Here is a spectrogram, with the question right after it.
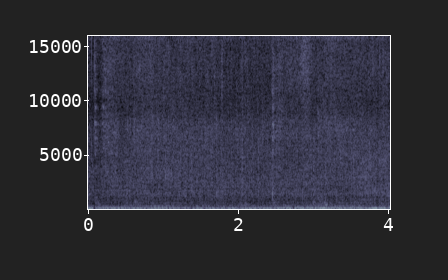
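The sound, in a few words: stirring okra sabzi frying in an iron kadai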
